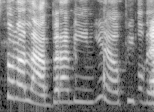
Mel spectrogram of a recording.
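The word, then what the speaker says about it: Tonalá: talking about how everybody's like the Tonala, and how people say it, but it's like Tonala. Tonala. Yeah. Yes. Yeah. It's not Tanala. That's Right. when you talk about Tonala. Tanala. That's Right. it's Tonala, but I mean, people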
